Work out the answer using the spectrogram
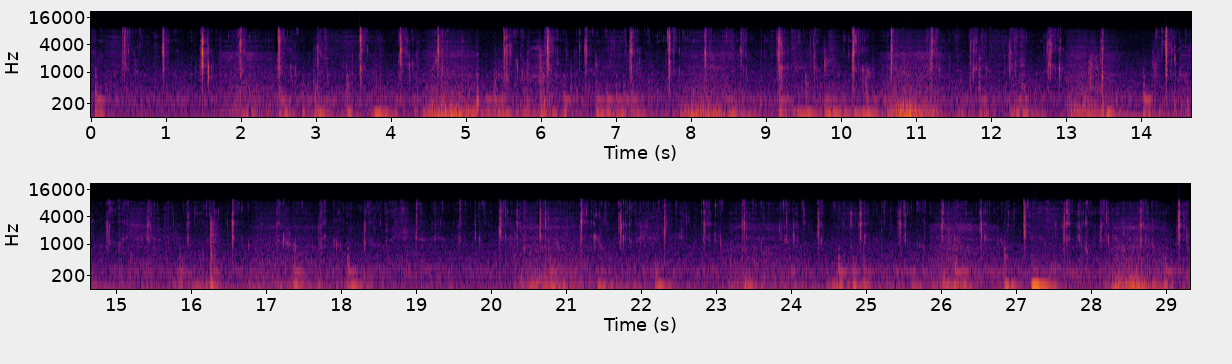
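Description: Close-miked chewing and biting of a mouthful of Chapagetti black-bean instant noodles, with many irregular wet mouth clicks and smacks. The noodles have sat and swollen, so they are thick and stodgy.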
